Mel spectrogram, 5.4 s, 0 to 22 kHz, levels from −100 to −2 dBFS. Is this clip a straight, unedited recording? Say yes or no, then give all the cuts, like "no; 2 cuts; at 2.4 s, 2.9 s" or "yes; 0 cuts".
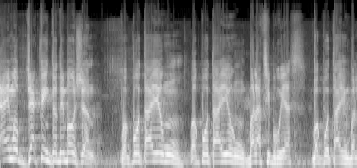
no; 2 cuts; at 1.6 s, 4.5 s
